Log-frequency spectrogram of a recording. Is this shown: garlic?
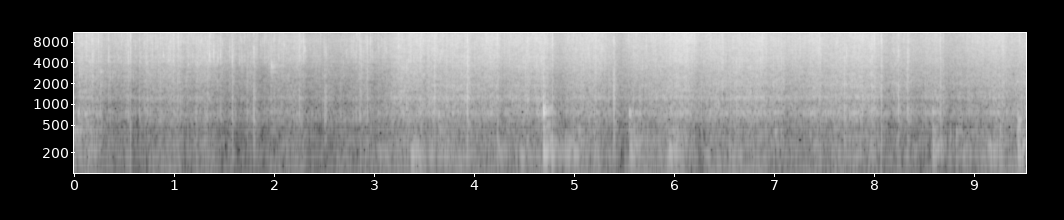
yes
